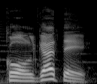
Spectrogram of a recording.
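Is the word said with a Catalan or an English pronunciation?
Catalan. It is said with a Catalan pronunciation. The speaker calls it wrong. "Catalan pronunciation of English words"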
